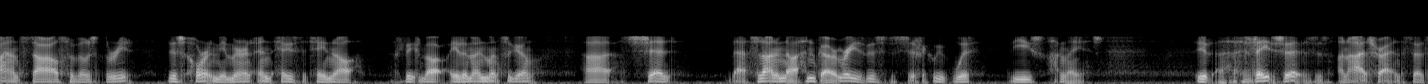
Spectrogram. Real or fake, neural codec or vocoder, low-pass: fake; autoencoder, 22.05 kHz, a latent of 192 numbers a frame, VITS, trained on many speakers; 3.6 kHz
